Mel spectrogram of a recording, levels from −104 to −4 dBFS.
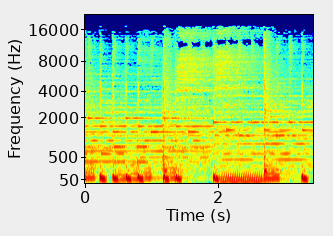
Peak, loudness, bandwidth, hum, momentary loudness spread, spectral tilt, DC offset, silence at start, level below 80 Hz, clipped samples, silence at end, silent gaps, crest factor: -2 dBFS; -18 LUFS; 17.5 kHz; none; 3 LU; -4 dB/octave; under 0.1%; 0 s; -20 dBFS; under 0.1%; 0 s; none; 16 dB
